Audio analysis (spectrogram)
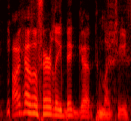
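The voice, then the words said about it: Talking through clenched teeth, lisping. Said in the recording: “with his teeth clenched tight ... I can barely talk like this ... It really just sounds like I'm shitting while I'm talking ... my lisp really comes through ... You sound like a rich guy with a lisp”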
